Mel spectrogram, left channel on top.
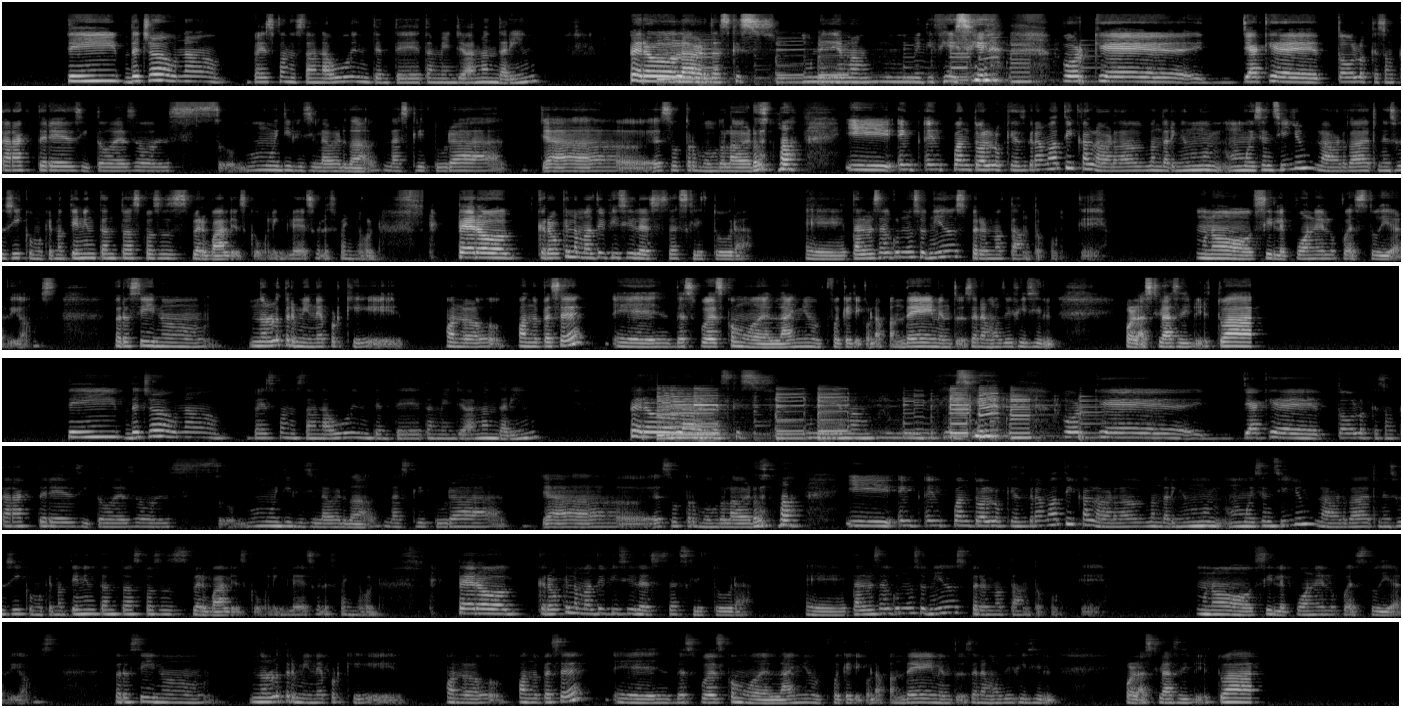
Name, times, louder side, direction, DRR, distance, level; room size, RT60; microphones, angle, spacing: voice 1, 0.7-5.4 6.3-7.7 8.0-19.0 19.4-32.2 32.5-35.5 36.0-39.0 39.9-42.8 43.1-44.1 44.4-46.0 46.4-47.8 48.1-54.5, left 6 dB, 70° left, 0.6 m, -29 dB
Guitar, 6.5-8.7 9.0-11.3, right 5 dB, 65° right, 0.7 m, -29 dB
13.0 x 6.9 x 4.8 m
head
